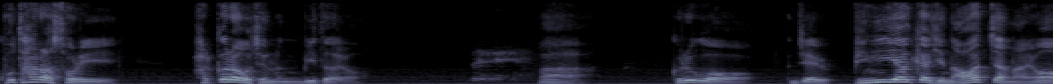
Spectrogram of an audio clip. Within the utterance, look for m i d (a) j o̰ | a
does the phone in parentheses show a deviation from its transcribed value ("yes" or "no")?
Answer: yes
